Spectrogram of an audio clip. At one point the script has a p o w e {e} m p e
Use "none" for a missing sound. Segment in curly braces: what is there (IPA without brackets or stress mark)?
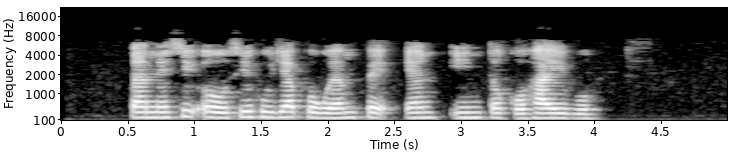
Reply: a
